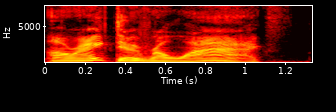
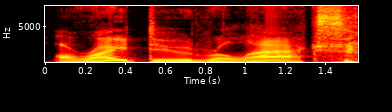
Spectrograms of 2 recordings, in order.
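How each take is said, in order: First: Hammed-up cocky fifteen-year-old, higher; sassy teen. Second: Lightly sassy, casual brush-off; ballsy teen retort. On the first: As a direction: play the cheeky teenager brushing him off. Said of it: "fifteen-year-old Kiko". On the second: Retold or imitated. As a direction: toss it off like a cocky teen. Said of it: "something as ballsy as".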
